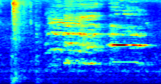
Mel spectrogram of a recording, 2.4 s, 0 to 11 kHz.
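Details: Young goat kids bleat while being given a 1 ml B-complex vitamin injection: a tonal, wavering cry lasting about a second and a half, with people talking quietly in the background.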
